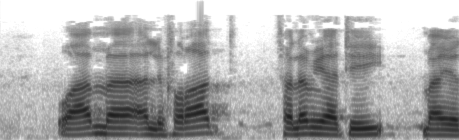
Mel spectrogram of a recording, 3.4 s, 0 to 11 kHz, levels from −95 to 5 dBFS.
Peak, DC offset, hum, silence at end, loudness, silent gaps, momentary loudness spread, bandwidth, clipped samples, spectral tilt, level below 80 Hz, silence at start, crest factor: 0 dBFS; under 0.1%; none; 0 s; -14 LUFS; none; 7 LU; 7.4 kHz; under 0.1%; -8 dB/octave; -54 dBFS; 0.45 s; 14 dB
